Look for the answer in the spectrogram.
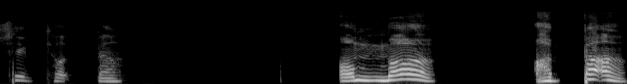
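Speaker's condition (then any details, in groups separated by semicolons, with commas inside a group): Brain lesion disability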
